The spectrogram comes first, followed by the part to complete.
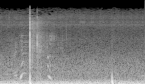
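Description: A volleyball struck hard by a hand: one sharp smack about half a second in, then a duller, lower thump of the ball being played or landing near the end, over a steady low rumble.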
